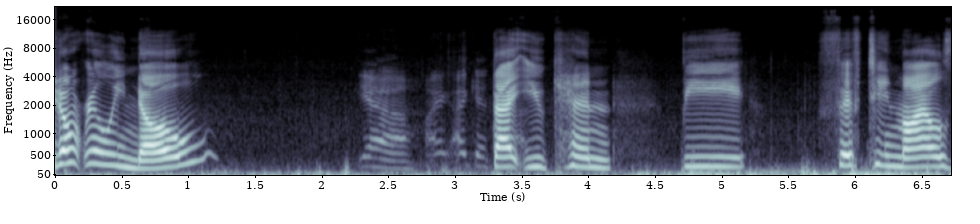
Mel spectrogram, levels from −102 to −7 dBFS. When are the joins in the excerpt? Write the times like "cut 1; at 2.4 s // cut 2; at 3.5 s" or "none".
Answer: none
